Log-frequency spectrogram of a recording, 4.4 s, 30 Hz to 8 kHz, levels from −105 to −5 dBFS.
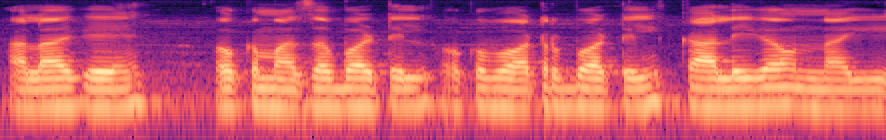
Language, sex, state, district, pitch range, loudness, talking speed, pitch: Telugu, male, Telangana, Hyderabad, 115-125 Hz, -18 LUFS, 120 wpm, 120 Hz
